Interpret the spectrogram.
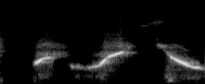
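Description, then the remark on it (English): Whistled speech: a single whistle forms three syllable-like bursts with rising and falling pitch glides and short gaps between them, pronouncing the consonants and vowels of words while whistling. There is no ordinary talking. “and then if you blow more doing a bit of the whistle, you would go to whistled speech, which is.”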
